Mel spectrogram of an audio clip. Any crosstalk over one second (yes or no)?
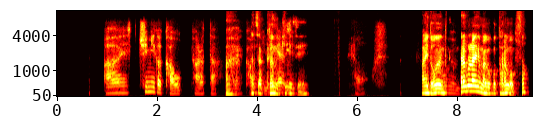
yes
